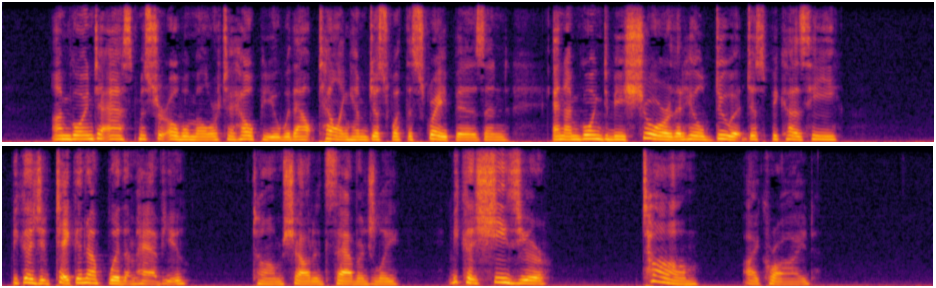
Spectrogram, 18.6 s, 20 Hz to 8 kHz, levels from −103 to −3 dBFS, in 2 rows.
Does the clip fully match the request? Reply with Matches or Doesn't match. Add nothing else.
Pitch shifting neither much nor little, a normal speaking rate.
Matches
